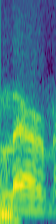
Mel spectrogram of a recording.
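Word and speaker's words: Lärm: that was with a dutch band called uh alarm or laram as it's pronounced over there oh yeah um we're really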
